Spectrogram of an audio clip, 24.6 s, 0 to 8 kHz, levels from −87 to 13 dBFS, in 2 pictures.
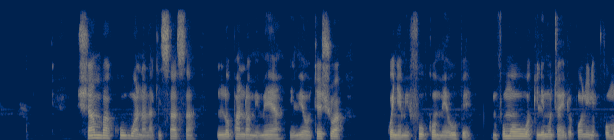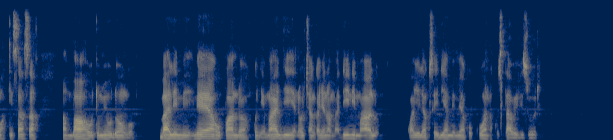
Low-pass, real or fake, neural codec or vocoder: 7.2 kHz; real; none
